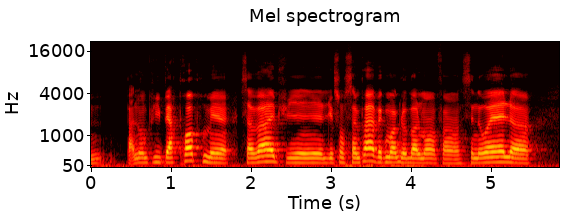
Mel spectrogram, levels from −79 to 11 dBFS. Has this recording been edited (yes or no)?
yes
